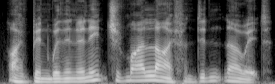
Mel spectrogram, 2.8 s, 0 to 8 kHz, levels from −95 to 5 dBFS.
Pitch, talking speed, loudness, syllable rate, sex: 115 Hz, 285 wpm, -17 LUFS, 5.5 syllables/s, male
